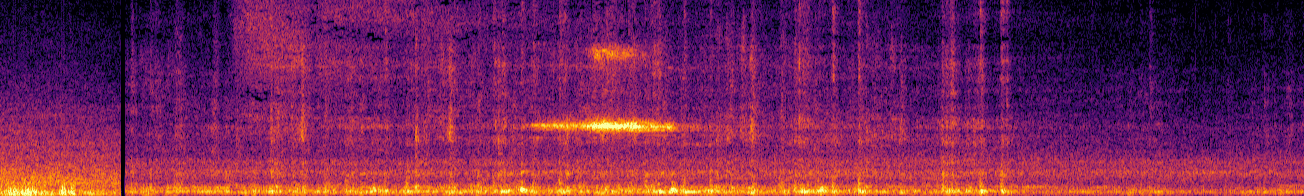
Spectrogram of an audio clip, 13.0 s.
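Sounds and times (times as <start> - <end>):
train rumbling on rails: 0.0 - 13.0
high wheel squeal: 2.4 - 7.0.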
